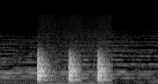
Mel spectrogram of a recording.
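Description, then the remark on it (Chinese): Three firm knocks on a wooden door of an old king's home during a stormy night, evenly spaced about a third of a second apart, each a sharp thud with a short resonant ring, followed by quiet. “可是，就在这个时候，有人在敲门。”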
